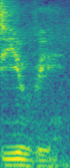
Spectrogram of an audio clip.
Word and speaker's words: UV: So, thank you so much for giving me the opportunity to collab with you, UV. It's UV. It's pronounced like the initials on my profile!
